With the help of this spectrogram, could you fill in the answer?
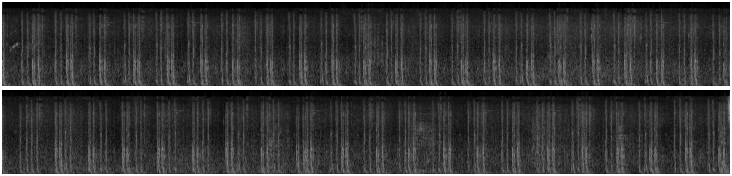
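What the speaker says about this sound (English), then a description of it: "Ride, my steed." A horse ridden in Assassin's Creed Valhalla clip-clops at a steady trot, rhythmic hoofbeats repeating evenly and close up for the whole stretch, with no talking over them.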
